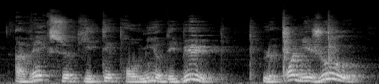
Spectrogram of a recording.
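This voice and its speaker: Audible room echo surrounds this voice. The man's tone is dark and mellow. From northern France, Pas-de-Calais. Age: 60s. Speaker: local election candidate. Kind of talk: political campaign speech. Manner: informal, conversational.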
